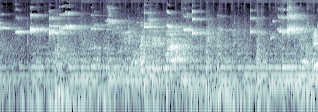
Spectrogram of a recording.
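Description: Handball training in a sports hall: sneakers squeaking sharply and often on the hall floor, a handball bouncing, and players calling out, all echoing in the hall.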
